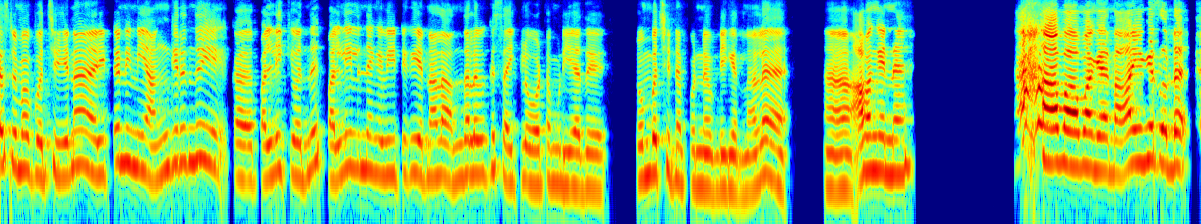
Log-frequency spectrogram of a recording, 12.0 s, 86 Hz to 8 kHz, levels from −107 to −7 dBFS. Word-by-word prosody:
கஷ்டமா 275 -2 -2
போச்சு. 225 +2 -5
ஏன்னா 280 +4 -2 0.2
ரிட்டர்ன் 300 +6 -4
நீ - - -3
அங்கிருந்து 295 +7 -4 0.3
க - - -4 0.3
பள்ளிக்கு 240 +3 -5
வந்து 230 +6 -6 0.2
பள்ளியிலருந்து 260 +4 -5
எங்க 230 - -6
வீட்டுக்கு 235 +1 -5
என்னால 220 +1 -4
அந்த 215 +3 -9
அளவுக்கு 240 +2 -5
சைக்கிள் 200 0 -7
ஓட்ட 190 +2 -6
முடியாது. 185 -1 -5 0.5
ரொம்ப 230 +3 -1
சின்ன 215 -6 -6
பொண்ணு 185 -1 -4
அப்படிங்கிறதுனால. 175 +3 -5 0.6
அ - - -2 0.3
அவங்க 255 0 +2
என்ன? 235 0 0 1.5
ஆமா. 295 -1 +9
ஆமாங்க. 275 -2 +5
நான் 265 +5 +4
எங்க 310 +1 +4
சொன்னேன். 275 -2 +2
235 Hz, 150 wpm, -19 LUFS, 210-270 Hz, 1.5 s, ஆமா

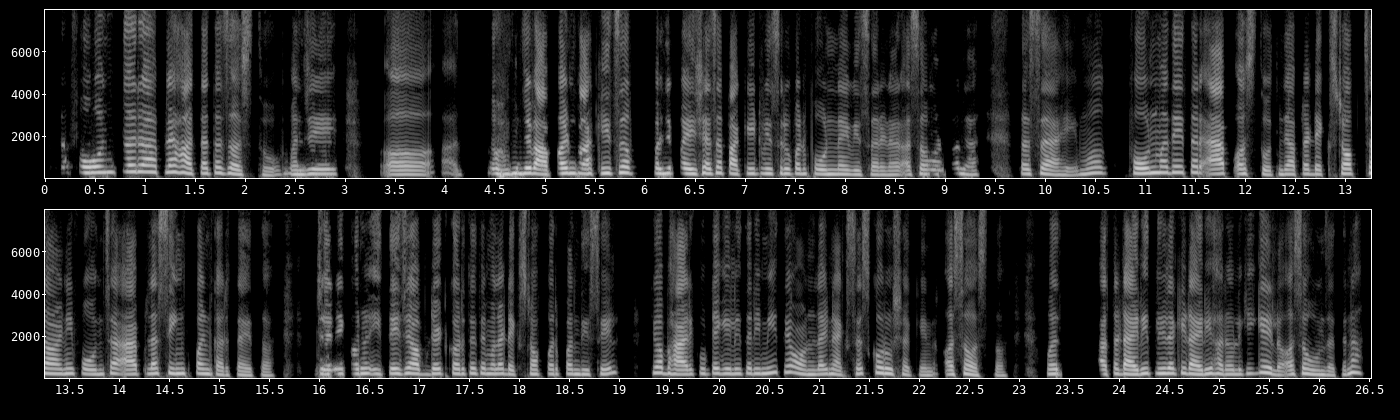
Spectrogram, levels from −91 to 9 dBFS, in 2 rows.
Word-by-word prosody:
तर 265 - -16
फोन 280 +1 +5
तर 320 0 +2
आपल्या 300 0 +2
हातातच 245 -1 +1
असतो. 185 -6 -2
म्हणजे 215 +1 +1 0.5
अ, - - -7 1.1
म्हणजे 230 +2 +5
आपण 240 +4 +5
बाकीचं 245 +4 +3 0.3
म्हणजे 235 0 +3
पैशाचं 235 +2 +3
पाकीट 235 +1 0
विसरू 230 0 0
पण 225 0 -1
फोन 210 -2 +1
नाही 205 -1 +1
विसरणार, 185 -1 -4
असं 210 +3 -3
म्हणतो 205 +4 -9
ना, 190 -3 -4 0.5
तसं 220 +2 -1
आहे. 180 -5 -3
मग 240 +7 -2 0.3
फोनमध्ये 275 +4 +4
तर 285 -1 0
ॲप 225 +1 +2
असतो, 225 -2 -2
म्हणजे 200 +3 -3
आपला 215 +2 -2
डेस्कटॉपचा 225 +3 0
आणि 225 +1 +1
फोनचा 210 +1 -1
ॲपला 220 +3 +1
सिंक 235 -1 +1
पण 230 -2 +1
करता 180 -2 -5
येतं. 155 -1 -7 0.5
जेणेकरून 225 +2 0
इथे 220 +2 0
जे 245 +2 +1
अपडेट 230 0 +1
करते, 230 +1 0
ते - - 0
मला 225 -1 0
डेस्कटॉप 210 0 -4
पण 215 -1 0
दिसेल 210 +4 -2 0.4
किंवा 270 0 +2
बाहेर 205 -1 +3
कुठे 235 0 -1
गेली 230 0 -1
तरी 235 -1 -1
मी 250 +4 +1
ते - - -2
ऑनलाईन 215 -4 0
ॲक्सेस 225 +4 -4
करू 250 -4 +4
शकेन, 165 -5 -7
असं 200 +1 +1
असतं. 155 -2 -10 0.4
मग 220 0 +2 0.5
आता 210 +2 -1
डायरीत 220 +1 +4
लिहिलं, 240 0 +4
की 255 - -1
डायरी 220 -1 +3
हरवली 205 -3 -1
की 235 +2 -7
गेलं. 255 -11 +1
असं 235 +4 -1
होऊन 195 -4 +1
जातं 175 +3 -6
ना? 280 +2 +2
225 Hz, 170 wpm, -20 LUFS, 205-240 Hz, 1.1 s, फोन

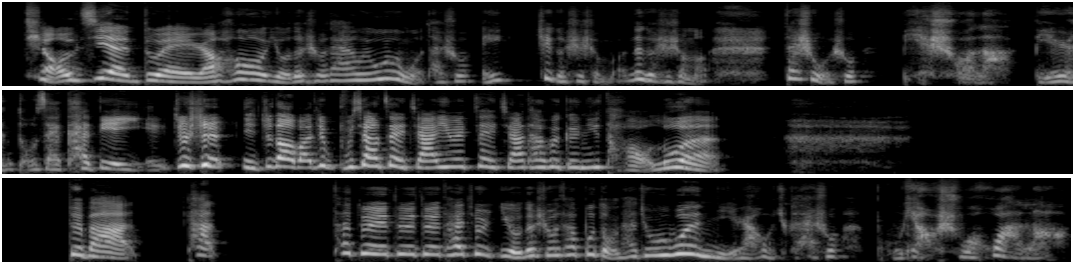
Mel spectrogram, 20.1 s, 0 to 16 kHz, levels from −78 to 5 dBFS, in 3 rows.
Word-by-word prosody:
条 255 - +2
件， 265 -4 +4
对。 220 -7 +3
然 210 +5 +1
后 285 0 -1
有 210 -7 -5
的 220 - -3
时 235 - -9
候 235 - -6
他 255 - -8
还 255 +1 -6
会 275 - -3
问 320 +2 -2
我， - - -11
他 - - -16
说： 235 - -10
“诶， 265 +3 -11
这 350 - -4
个 - - -8
是 225 +2 -10
什 220 - -13
么， - - -22
那 315 - -3
个 255 - -3
是 215 - -10
什 220 - -10
么？” - - -18 0.5
但 345 -2 -4
是 - - -2
我 - - -9
说： 225 -1 -7 0.2
“别 - - -20
说 - - -3
了， - - -9 0.3
别 190 +1 -12
人 225 -1 -6
都 205 - -15
在 220 0 -4
看 260 +4 -3
电 235 -5 +3
影。” 195 -3 -10
就 380 +2 +8
是 375 -2 +7
你 290 -3 -2
知 335 - -4
道 345 -2 +8
吧， 300 0 +2
就 380 - +2
不 315 -1 -3
像 365 +1 +6
在 355 -3 +3
家， 295 -1 +3
因 320 +2 +1
为 335 - -2
在 330 0 -3
家 305 -1 0
他 310 +1 -2
会 330 - -1
跟 305 -2 -3
你 310 - -1
讨 195 - -6
论。 295 +6 +2 2.6
对 340 - +2
吧， 275 - +3 0.3
他 - - -3 0.7
他 410 - -3
对 380 -2 +2
对 360 0 -1
对， 350 -1 -2
他 345 +2 0
就 365 +2 -3
是 330 - -7
有 235 -6 +3
的 280 - 0
时 300 - -6
候 305 - -3
他 335 +1 -5
不 345 +1 -4
懂， 180 - -2
他 255 +5 -9
就 295 +3 -5
会 315 - +2
问 330 -7 +4
你， 195 - -9
然 - - -8
后 - - -12
我 - - -16
就 - - -12
跟 - - -16
他 - - -11
说： 260 -1 -10 0.2
“不 - - -20
要 - - -5
说 - - -6
话 - - -5
了， - - -10
295 Hz, 285 characters per minute, -24 LUFS, 235-335 Hz, 2.6 s, 就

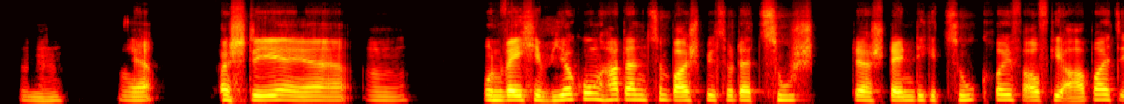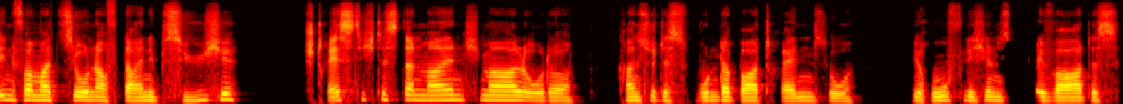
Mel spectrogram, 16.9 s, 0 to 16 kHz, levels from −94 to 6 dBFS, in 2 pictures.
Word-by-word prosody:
Mhm, 140 -1 -10 0.5
ja. 150 0 0 0.5
Verstehe, 165 -2 +5
ja, 150 -1 0
ja. 155 - -12
Mhm. 150 +1 -11 0.6
Und 160 -2 +2
welche 165 -2 +7
Wirkung 190 +4 +3
hat 185 +1 +3
dann 180 -2 +4
zum 180 0 -6
Beispiel 160 +1 +3
so 165 - -4
der 160 -1 +3
zust 165 0 -2 0.3
der 160 -2 +4
ständige 155 +2 +2
Zugriff 180 +1 -2
auf 150 0 +2
die 160 - +1
Arbeitsinformation, 165 0 0
auf 145 - -2
deine 145 0 -1
Psyche? 160 +9 -4 0.5
Stresst 155 +5 -2
dich 195 - -10
das 200 - -5
dann 175 -2 -2
manchmal 170 -1 -1
oder 140 -3 -3 0.3
kannst 140 -1 -4
du 155 - -7
das 140 -2 -7
wunderbar 140 -1 -1
trennen, 130 +1 -6
so 130 0 -7 0.4
beruflich 145 +1 -5
und 140 -2 -5 0.2
Privates? 135 0 0
155 Hz, 140 wpm, -25 LUFS, 140-170 Hz, 0.6 s, welche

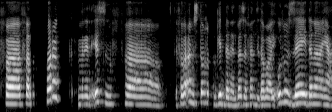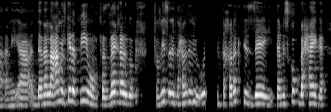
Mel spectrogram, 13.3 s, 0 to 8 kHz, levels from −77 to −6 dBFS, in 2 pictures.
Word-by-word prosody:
ف 240 - -5
فخرج 235 - +3 0.3
من 215 - -10
القِسم 245 +1 -2
ف 225 +2 -21 1.0
فبقى 250 +5 0
مستغرب 250 -3 -6
جدًا 210 -4 -1
الباز 215 +3 -4
أفندي 205 -1 -8
ده 195 0 -2
بقى 200 -1 -2
يقول 245 +4 -1
له: 285 - 0
"إزاي؟ 245 0 +4
ده 230 -1 0
أنا 225 -1 -2
يعني 180 -3 -7
آع 190 -1 -3
ده 220 +2 -1
أنا 235 - +1
اللي 240 0 +6
عامل 275 +3 +5
كده 305 -1 +6
فيهم، 280 -8 -2
فإزاي 245 +7 +2
خرجوا؟" 450 - +3 0.4
فبيسأل 260 +5 -2
ابن 240 -3 -3
حميدو 250 +5 -4
بيقول: 445 - -1 0.2
"أنت 225 0 -9
خرجت 285 +6 -3
إزاي؟ 230 -4 +2
ده 215 - +1
مسكوك 230 +7 -6
بحاجة!" 235 -3 +1
235 Hz, 165 wpm, -20 LUFS, 215-265 Hz, 1.0 s, اللي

